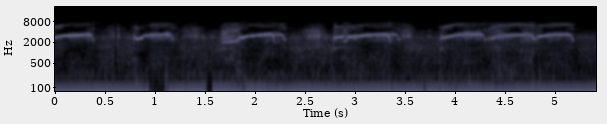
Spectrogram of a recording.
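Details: Female bald eaglet, the older of 2016's pair, roosting in a tree on 15 April 2016 with one leg dangling, calling her parents to bring food: high thin whistled notes rising then slurring down, repeated in quick irregular bursts about once a second.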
